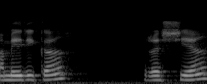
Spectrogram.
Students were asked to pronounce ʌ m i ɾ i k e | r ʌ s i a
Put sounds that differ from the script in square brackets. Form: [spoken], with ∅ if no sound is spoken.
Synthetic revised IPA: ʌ m [e] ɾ i k [a] | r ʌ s [j] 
